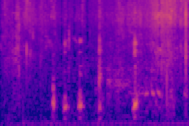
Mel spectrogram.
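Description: A rooster calling hens gives a series of short, soft clucking calls, four or five quick notes against a quiet low hum, faint and fairly close.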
